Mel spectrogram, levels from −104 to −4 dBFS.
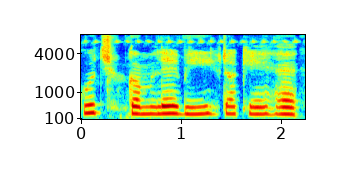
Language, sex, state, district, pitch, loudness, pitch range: Hindi, female, Uttar Pradesh, Shamli, 250 Hz, -15 LUFS, 240-255 Hz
